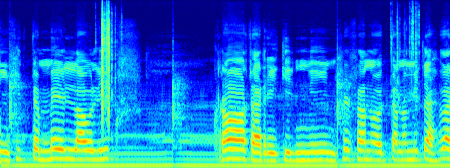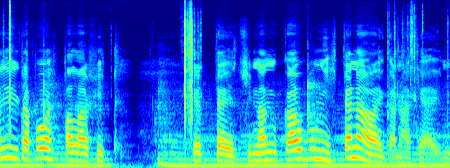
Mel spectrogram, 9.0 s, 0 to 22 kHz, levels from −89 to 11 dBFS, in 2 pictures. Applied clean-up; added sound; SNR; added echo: none; Camera + Musical instrument; 8 dB; none.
